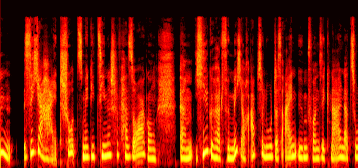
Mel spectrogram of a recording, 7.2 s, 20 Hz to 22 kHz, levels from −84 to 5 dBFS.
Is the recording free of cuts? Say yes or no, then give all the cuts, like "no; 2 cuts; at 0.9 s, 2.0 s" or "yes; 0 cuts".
yes; 0 cuts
